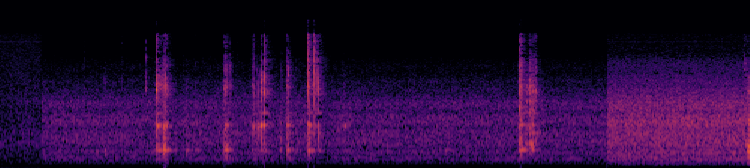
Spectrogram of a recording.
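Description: Tin snips cutting a ribbed steel food can: a handful of short, sharp metallic snips in quick succession, then one more a few seconds later.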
